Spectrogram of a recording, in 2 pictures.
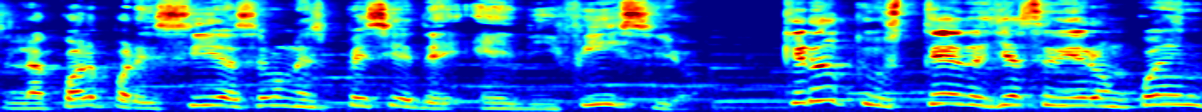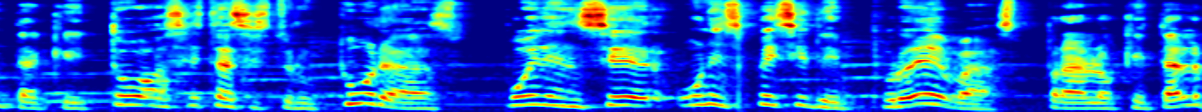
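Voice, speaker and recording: Give the voice of an online horror commentator who explains and speculates as they go. The delivery swings in pitch and stays animated. Faint music plays underneath. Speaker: video host and commentator. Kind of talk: analysis commentary on an analog horror video.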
